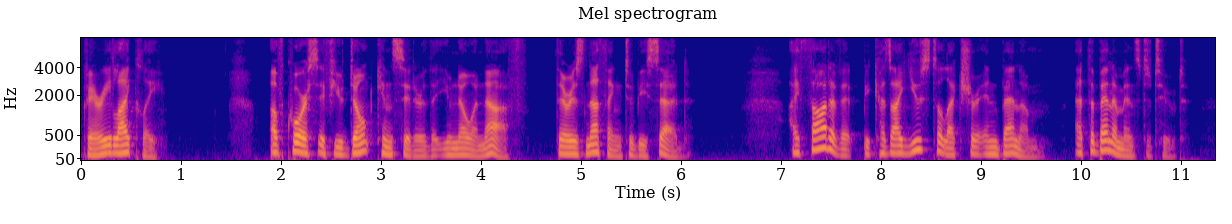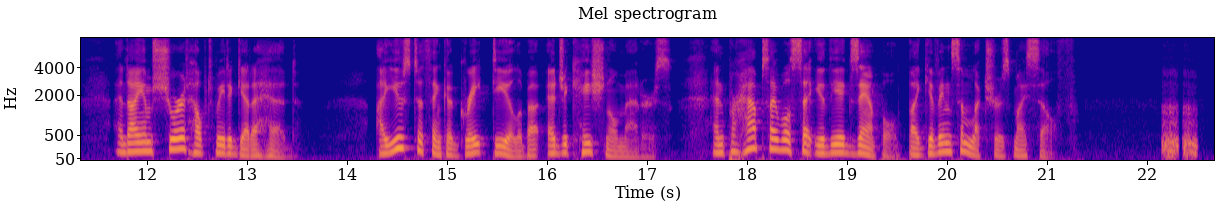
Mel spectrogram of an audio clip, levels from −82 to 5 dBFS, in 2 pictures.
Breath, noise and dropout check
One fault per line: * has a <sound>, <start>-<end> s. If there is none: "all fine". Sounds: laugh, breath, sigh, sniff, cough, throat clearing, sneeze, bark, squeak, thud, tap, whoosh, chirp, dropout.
* has a laugh, 22.1-22.5 s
